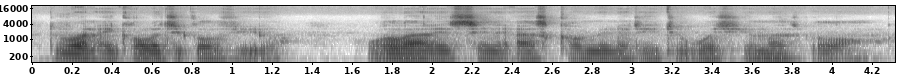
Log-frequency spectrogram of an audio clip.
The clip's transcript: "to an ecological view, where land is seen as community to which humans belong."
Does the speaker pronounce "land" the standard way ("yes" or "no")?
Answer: no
